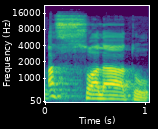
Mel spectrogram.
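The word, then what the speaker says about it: الصلاة: الف لام ولګو خو دا لام په تلفظ کې نه ویل کېږي. موږ به دا وایو الصلاتو، الصلاتو معنی دا منز.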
